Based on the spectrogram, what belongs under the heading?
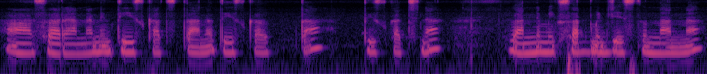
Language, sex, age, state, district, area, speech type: Telugu, female, 30-45, Telangana, Warangal, rural, spontaneous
